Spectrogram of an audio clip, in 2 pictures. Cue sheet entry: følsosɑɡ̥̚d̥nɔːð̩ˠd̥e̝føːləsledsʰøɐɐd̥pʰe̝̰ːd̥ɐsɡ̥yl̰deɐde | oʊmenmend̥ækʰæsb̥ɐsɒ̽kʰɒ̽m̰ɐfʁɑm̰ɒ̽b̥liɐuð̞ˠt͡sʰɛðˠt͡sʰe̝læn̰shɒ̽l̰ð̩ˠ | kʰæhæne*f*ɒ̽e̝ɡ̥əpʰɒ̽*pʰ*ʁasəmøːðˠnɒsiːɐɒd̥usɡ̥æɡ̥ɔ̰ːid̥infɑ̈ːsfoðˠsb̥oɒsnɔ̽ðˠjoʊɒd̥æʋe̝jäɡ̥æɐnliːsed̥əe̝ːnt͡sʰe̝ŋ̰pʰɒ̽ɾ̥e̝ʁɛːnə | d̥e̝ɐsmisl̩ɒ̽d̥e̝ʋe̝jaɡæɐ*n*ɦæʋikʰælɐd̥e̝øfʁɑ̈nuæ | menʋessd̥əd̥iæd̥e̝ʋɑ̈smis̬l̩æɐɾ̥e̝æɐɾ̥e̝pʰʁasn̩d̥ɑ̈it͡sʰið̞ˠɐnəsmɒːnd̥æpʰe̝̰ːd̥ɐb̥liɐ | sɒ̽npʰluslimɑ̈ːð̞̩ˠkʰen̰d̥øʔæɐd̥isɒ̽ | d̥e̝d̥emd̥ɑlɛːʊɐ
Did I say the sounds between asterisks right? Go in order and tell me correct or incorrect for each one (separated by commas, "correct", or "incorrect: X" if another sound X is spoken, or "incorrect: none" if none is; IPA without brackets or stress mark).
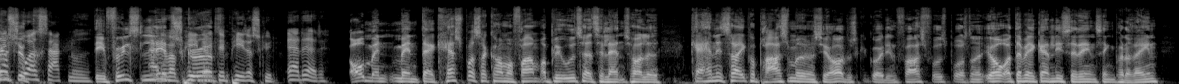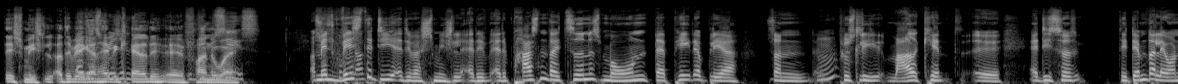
incorrect: s, correct, correct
